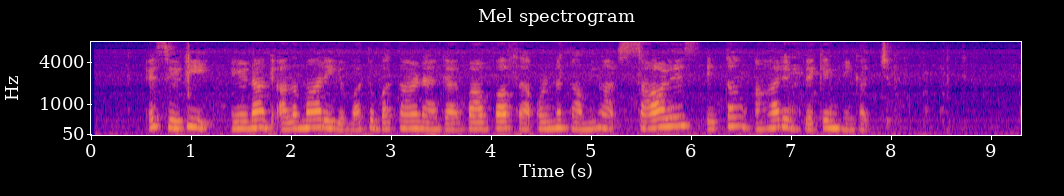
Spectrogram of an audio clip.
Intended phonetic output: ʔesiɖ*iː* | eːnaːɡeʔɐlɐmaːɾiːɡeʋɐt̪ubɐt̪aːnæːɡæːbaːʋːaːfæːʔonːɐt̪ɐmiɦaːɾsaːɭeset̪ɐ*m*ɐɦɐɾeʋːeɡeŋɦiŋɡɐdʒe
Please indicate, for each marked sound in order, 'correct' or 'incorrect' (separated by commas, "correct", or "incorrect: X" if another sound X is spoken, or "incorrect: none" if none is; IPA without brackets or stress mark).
correct, incorrect: ŋ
